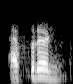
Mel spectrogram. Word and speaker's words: apparent: We consider the apparent north-south movement ॲपरमेंट of नहीं the है वो. Weight minute. ॲपरमेंट नहीं है. स्पेलिंग देखिए. ॲपरंट है. ॲपरंट. apparent.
